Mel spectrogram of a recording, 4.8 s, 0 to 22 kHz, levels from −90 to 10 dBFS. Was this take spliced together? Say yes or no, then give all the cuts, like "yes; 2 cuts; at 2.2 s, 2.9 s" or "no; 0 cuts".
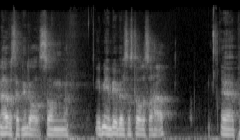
no; 0 cuts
